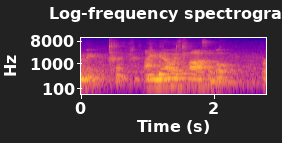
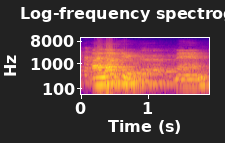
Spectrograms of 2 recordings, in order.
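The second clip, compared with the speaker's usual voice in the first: much louder, hearty I love you; macho bro version; 4 dB louder than usual. Retold or imitated. Guy tells another guy he loves him, loud and hearty bro style. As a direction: belt it out like a bro. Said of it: "they usually have to put a man after it".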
